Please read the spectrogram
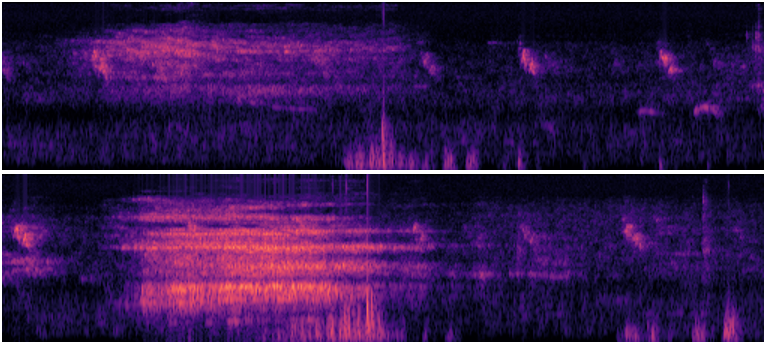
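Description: Small birds chirping intermittently, with soft breathing, a few low bumps, and a louder rushing breath-like noise lasting about a second and a half, starting about six seconds in.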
